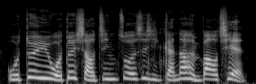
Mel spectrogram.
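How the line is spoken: Broken shouting over phone. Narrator (Chinese): 哭哭人断断续续的在电话那头大喊

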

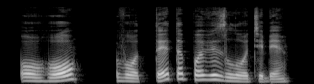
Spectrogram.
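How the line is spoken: Slow. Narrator (Russian): медленно произносит Чарли

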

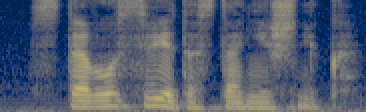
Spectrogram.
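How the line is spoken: Quiet whisper. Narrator (Russian): Таким же тихим шепотом ответил

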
